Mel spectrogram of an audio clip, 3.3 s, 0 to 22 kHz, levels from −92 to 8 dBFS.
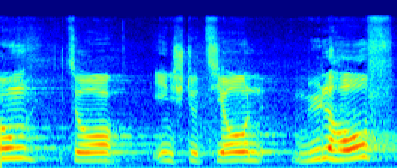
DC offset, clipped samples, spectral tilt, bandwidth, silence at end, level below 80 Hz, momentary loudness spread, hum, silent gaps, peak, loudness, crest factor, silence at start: under 0.1%; under 0.1%; -3.5 dB/octave; 15 kHz; 0.05 s; -70 dBFS; 21 LU; none; none; -2 dBFS; -20 LUFS; 18 dB; 0 s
